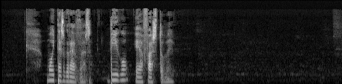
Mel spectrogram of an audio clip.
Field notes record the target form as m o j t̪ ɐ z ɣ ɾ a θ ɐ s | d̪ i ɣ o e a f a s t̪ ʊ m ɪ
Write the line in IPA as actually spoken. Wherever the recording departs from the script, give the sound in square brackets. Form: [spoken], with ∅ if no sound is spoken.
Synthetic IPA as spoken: m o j t̪ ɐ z ɣ ɾ a θ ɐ s | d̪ i ɣ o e a f a s t̪ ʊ m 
